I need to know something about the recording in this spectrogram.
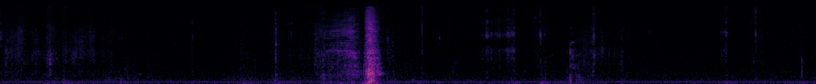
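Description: Carving knife cutting into basswood, a scatter of faint, short crunchy scrapes and clicks as the blade slices the wood fibres.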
